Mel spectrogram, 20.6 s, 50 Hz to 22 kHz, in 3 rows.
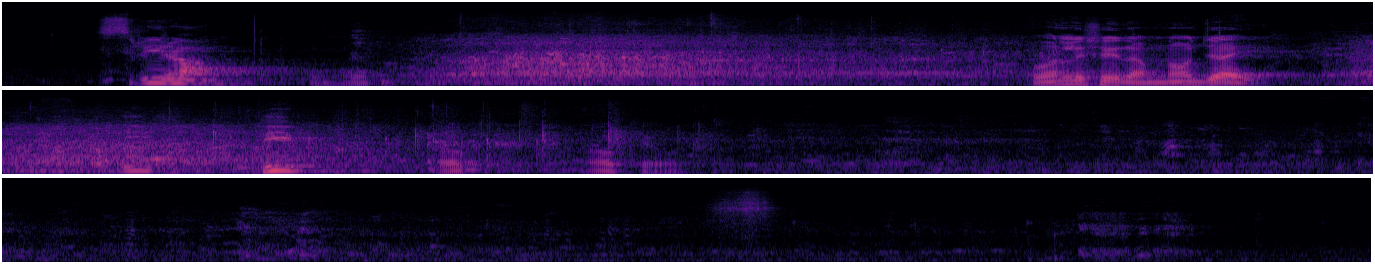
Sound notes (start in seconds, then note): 6.6 laughter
